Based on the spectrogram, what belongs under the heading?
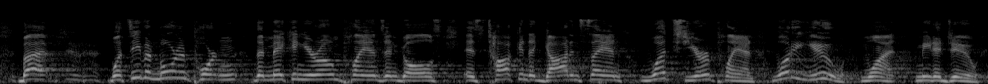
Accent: Indiana, United States; I grew up in Indiana, and I grew up just surrounded by cornfields

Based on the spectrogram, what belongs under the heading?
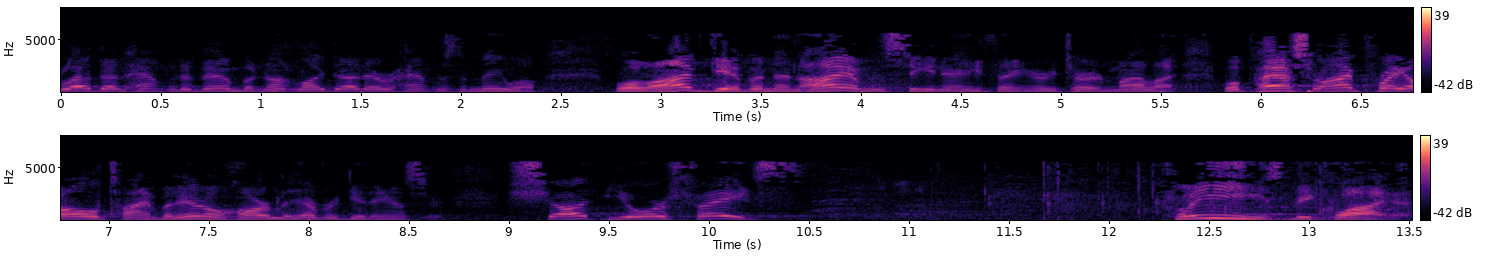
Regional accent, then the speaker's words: Harrison, Michigan, United States; I'm from Harrison. That's my hometown

